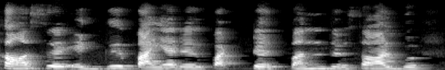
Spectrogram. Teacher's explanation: கடைசியில வர உகரம் வந்து குறைந்து ஒலிக்குது · சோ அந்த மாத்திரை அளவு வந்து பாத்தீங்கன்னா ஒரு மாத்திரைக்கு பதிலா அரை மாத்திரை அளவு தான் ஒலிக்குது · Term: குற்றியல் உகரம்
